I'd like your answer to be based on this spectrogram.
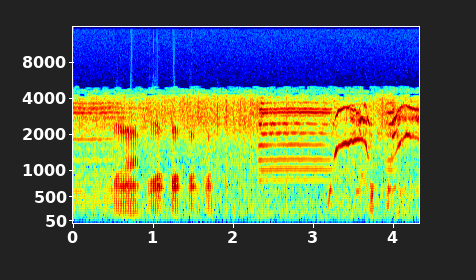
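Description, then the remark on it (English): A pig gives a rapid series of five short grunts, then a steady held tone sounds as the pig is tuned to pitch, before several high, swooping squeals slide up and down in pitch as the pig sings. “Wait till hey, wait till you hear my singing pig. First, I got to get him in pitch.”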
